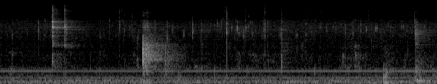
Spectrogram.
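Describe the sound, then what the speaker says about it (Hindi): A spoon stirring whisked yogurt into fried onions in a pan over a low flame, with soft scraping clinks against the metal and a faint steady sizzle underneath, close and quiet without speech. "और साथ ही हमें चम्मच के साथ इसको अच्छी तरह से मिक्स कर लेना है।"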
